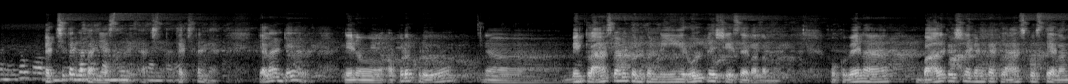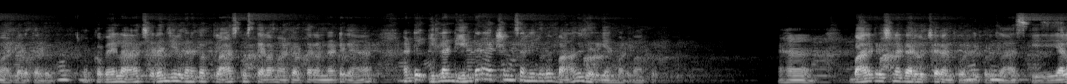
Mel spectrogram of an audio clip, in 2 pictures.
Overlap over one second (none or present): present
